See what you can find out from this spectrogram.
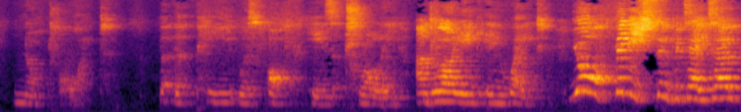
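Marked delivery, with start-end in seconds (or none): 5.6-7.4 very loud, high-pitched shrieking at full volume. Narrator reading a story, voicing the pea's line to supertato, shrieking. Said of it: "he shrieked".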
